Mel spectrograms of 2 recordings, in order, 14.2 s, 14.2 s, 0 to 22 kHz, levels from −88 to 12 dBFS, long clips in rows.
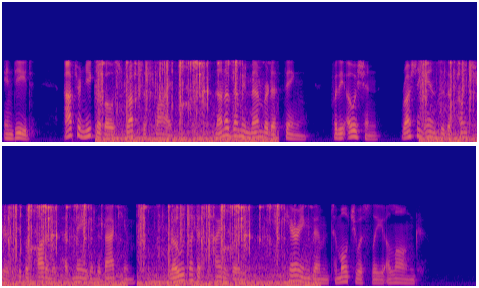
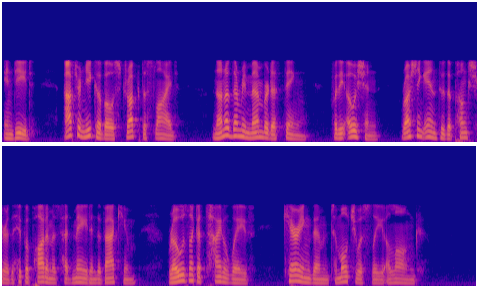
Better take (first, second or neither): second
